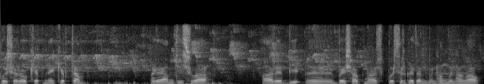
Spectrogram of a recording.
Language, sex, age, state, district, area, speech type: Bodo, male, 60+, Assam, Chirang, rural, spontaneous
